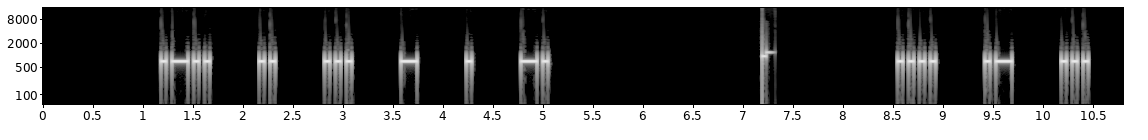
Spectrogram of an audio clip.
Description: Morse code, heard as a keyed tone, about 22 wpm, spaced as for 12 wpm, 700 Hz. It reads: LISTEN HAS
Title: 3x Character Spacing - Top 500 Words - 22wpm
